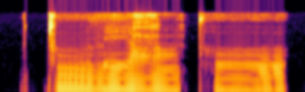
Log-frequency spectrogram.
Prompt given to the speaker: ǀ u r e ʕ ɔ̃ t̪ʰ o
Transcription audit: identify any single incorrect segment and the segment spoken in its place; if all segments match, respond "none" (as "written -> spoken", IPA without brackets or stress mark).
r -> l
